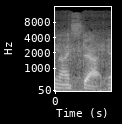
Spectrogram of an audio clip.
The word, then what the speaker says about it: Neistat: I don't remember the title of it, but it's a recent one by Casey Neistat, N-E-I-S-T-A-T, just like it sounds, if you're used to German.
